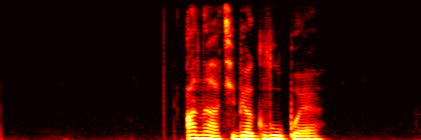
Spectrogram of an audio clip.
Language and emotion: Russian, neutral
